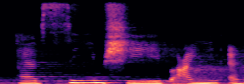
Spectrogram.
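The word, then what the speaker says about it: عين: Ain is pronounced from the middle part of the throat, and ghain is pronounced from the upper part of the throat.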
